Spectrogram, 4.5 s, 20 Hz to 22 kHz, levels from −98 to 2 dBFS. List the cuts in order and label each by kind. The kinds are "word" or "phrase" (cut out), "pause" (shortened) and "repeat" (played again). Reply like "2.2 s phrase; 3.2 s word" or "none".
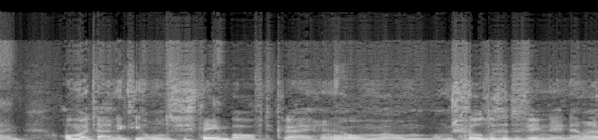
none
